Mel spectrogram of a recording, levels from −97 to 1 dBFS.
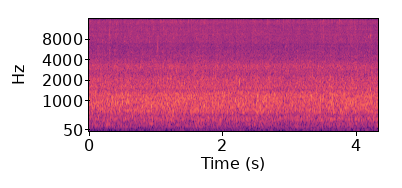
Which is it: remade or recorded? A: recorded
